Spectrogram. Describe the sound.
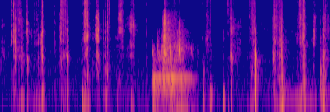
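Oracle cards being shuffled by hand: many rapid, crisp riffling and slapping bursts in an uneven rhythm, with one longer, fuller riffle in the middle, all fairly faint and with no talk.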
